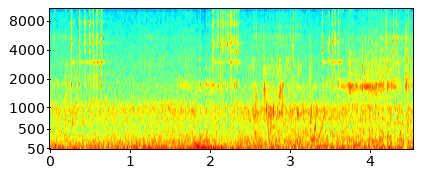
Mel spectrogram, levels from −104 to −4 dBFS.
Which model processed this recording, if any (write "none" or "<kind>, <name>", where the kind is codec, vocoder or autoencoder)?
none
